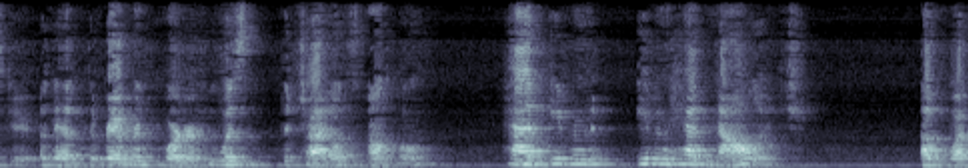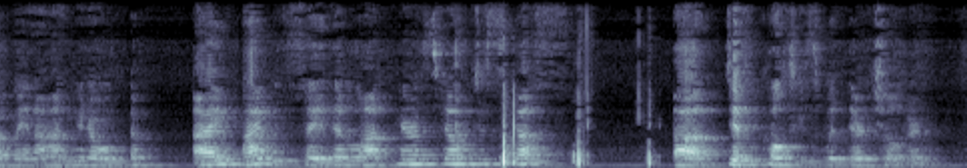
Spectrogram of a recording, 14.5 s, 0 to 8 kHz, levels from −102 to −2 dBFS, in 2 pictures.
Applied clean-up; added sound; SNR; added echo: none; Walk, footsteps; -2 dB; reverberation time 0.6 s.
